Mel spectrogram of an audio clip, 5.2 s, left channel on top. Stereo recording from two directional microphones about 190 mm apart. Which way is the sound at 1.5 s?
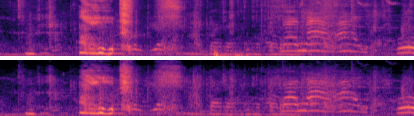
10° left (ahead or behind).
